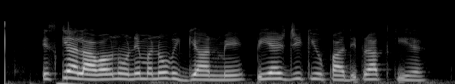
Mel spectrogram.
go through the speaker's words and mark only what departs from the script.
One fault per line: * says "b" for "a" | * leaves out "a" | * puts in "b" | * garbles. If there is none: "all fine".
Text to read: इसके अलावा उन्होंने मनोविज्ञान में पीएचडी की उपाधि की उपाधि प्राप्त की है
* leaves out "की उपाधि"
